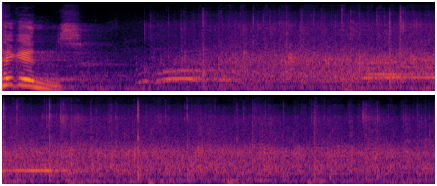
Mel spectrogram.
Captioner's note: audience applauding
